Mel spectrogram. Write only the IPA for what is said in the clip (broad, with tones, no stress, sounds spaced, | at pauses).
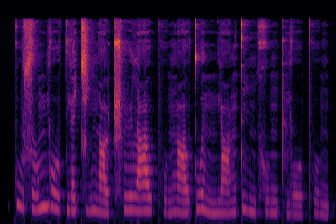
k u˥˨ s ɤ˨˦ m j o˥˨ ʊ̯ t̪ j ɛ˨˦ t͡ɕ i˨˦ n̪ ɑ˨˩ ʊ̯ ʈ͡ʂʰ ɻ̩˦ l ɑ˦ ʊ̯ pʰ ʊ˨˦ ŋ ɑ˨˦ ʊ̯ t̪ w ə˥˨ n n̪ j ɑ˨˦ ŋ t̪ i˥˨ ŋ x ʊ˦ ŋ pʰ j o˨˩ ʊ̯ pʰ ʊ˥˨ ŋ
